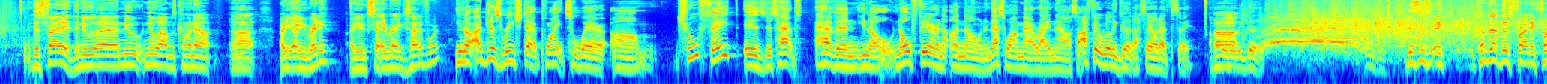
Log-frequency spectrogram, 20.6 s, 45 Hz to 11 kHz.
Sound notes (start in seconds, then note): 16.4 cheers and applause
